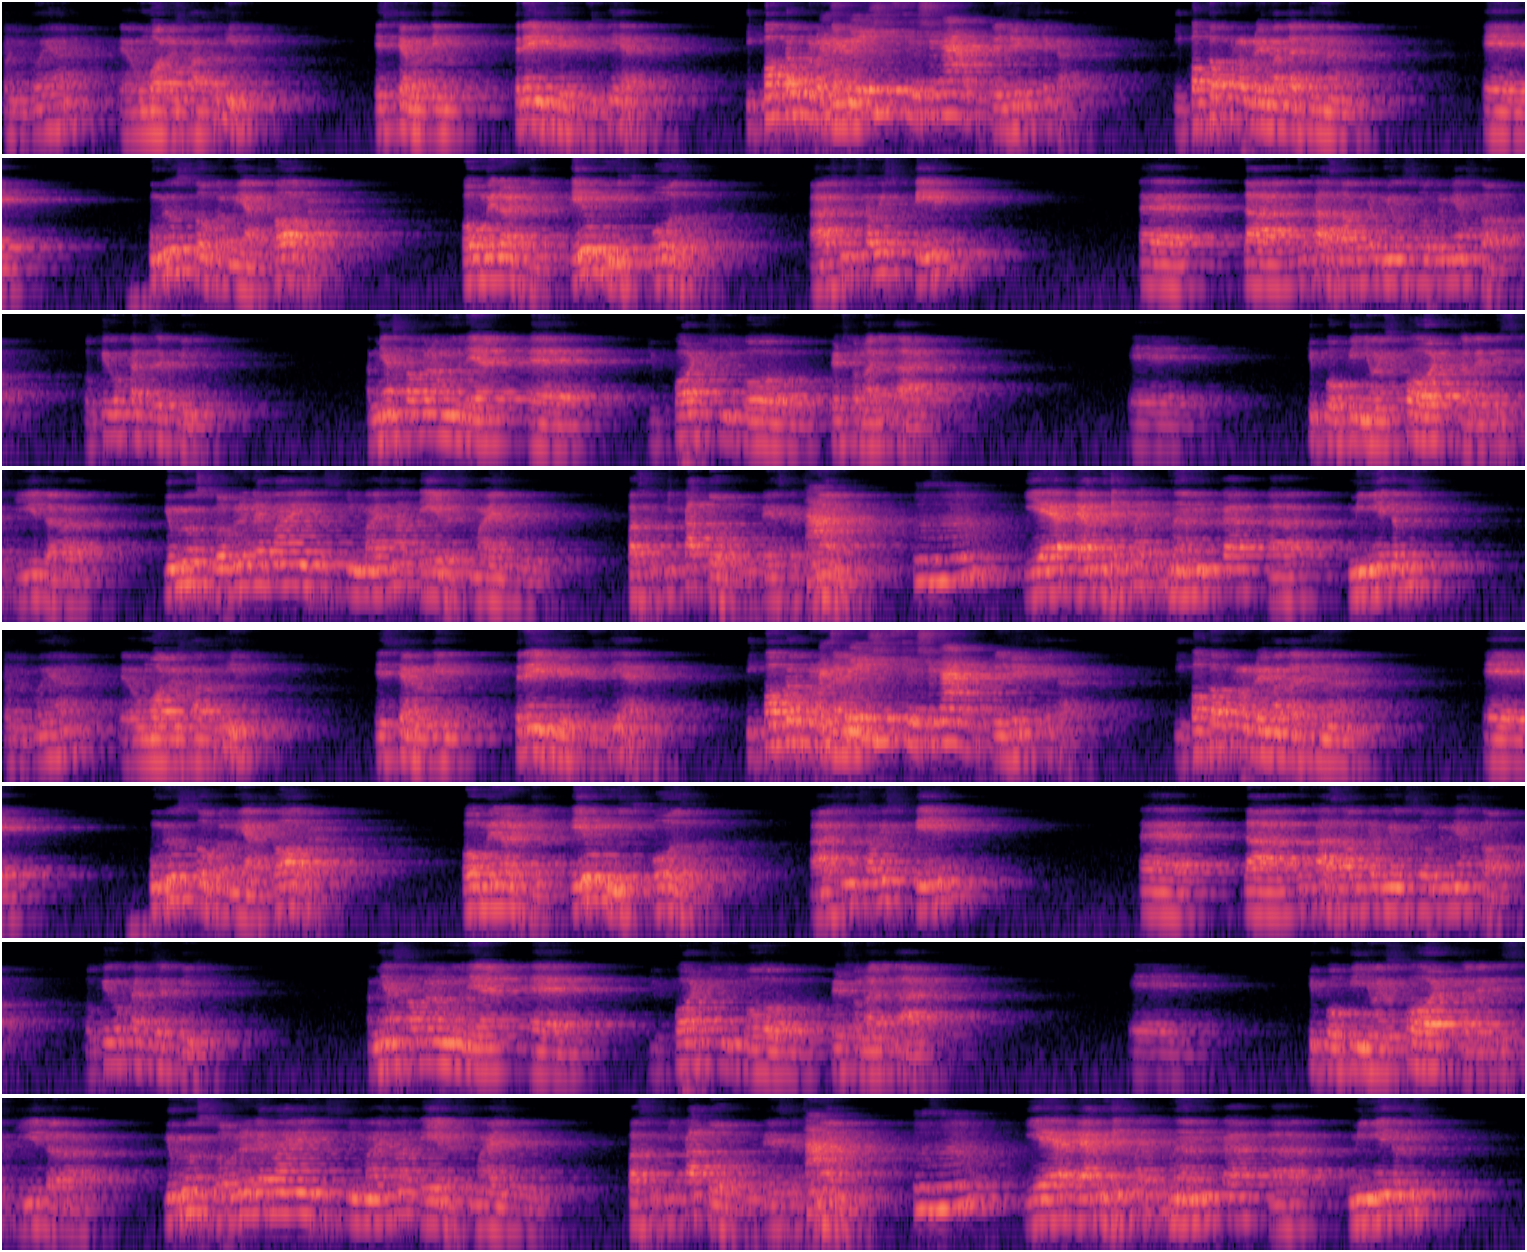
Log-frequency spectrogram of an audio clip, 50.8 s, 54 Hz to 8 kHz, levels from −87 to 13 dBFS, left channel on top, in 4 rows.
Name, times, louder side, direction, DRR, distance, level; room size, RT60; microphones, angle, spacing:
voice 1, 0.0-0.6 1.0-2.0 3.1-3.8 4.3-5.4 6.3-7.1 8.2-8.9 9.9-11.3 12.3-12.7 13.9-15.3 16.5-17.1 17.4-18.5 19.4-20.6 22.2-22.5 23.0-25.2 26.2-27.0 28.4-30.1 31.0-33.0 34.8-35.3 36.4-37.7 38.2-38.8 39.4-40.6 40.9-42.5 43.3-43.4 43.7-44.5 44.8-45.1 46.6-48.9 49.3-49.8, equal, 75° left, -4 dB, 0.7 m, -22 dB
voice 2, 6.8-8.2 44.7-45.0 45.7-46.2, right 1 dB, 50° right, -8 dB, 1.1 m, -21 dB
3.2 x 2.7 x 2.4 m, 1.4 s
head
